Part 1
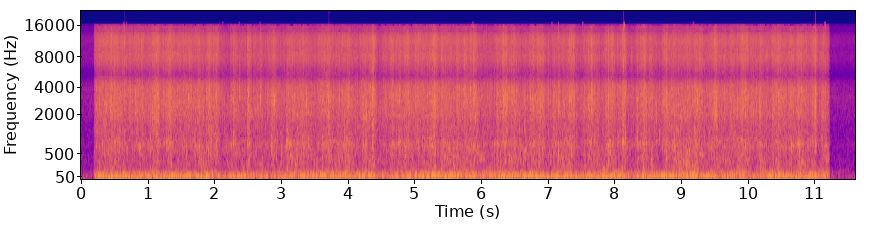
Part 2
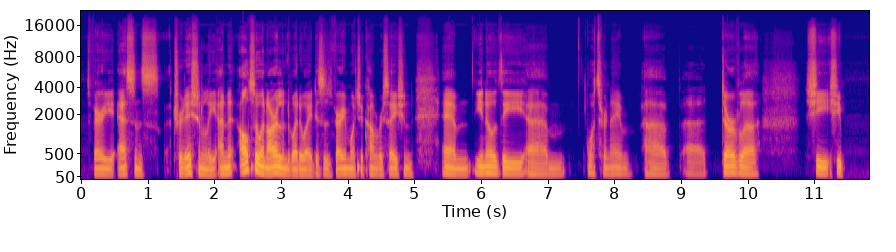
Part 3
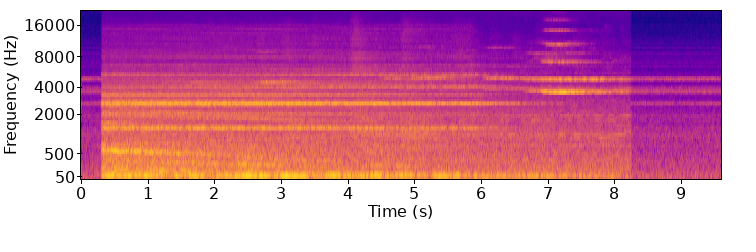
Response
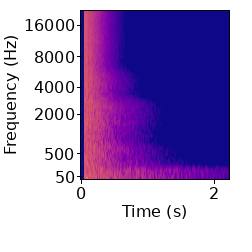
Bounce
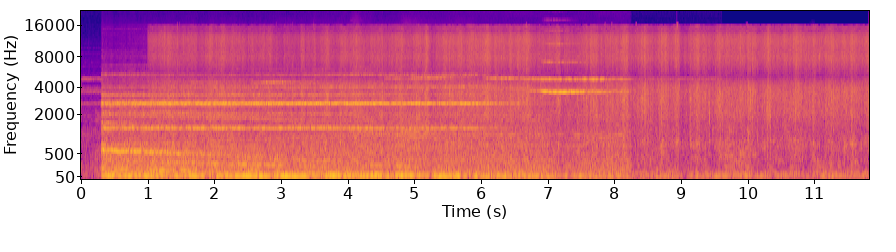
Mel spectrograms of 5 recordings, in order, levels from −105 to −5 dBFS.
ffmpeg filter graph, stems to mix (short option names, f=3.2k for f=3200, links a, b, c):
-filter_complex "[0:a]adelay=800,volume=-1.5dB[a];[1:a]volume=-20dB[b];[2:a]volume=2dB[c];[a][b][c]amix=inputs=3:normalize=0,highpass=59,alimiter=limit=-13.5dB:level=0:latency=1:release=336"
